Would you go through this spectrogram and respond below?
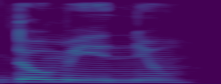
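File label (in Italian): "domìniu", lingua sarda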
